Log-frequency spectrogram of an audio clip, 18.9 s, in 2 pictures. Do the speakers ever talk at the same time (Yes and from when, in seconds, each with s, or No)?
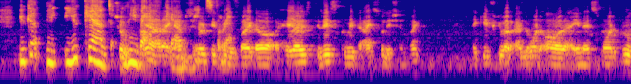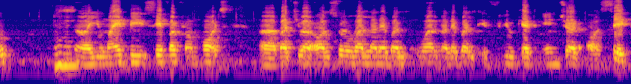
Yes, from 1.7 s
